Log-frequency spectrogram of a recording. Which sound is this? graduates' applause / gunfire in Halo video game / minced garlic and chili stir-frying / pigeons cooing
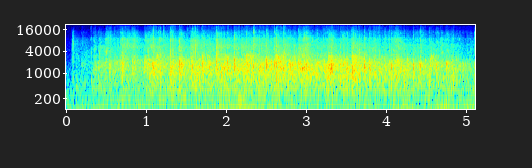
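graduates' applause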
